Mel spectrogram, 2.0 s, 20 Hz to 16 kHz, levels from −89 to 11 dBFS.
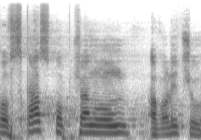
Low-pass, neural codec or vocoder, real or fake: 14.4 kHz; codec, 44.1 kHz, 2.6 kbps, DAC; fake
